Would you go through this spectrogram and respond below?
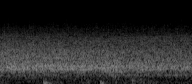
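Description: A wrestling crowd in the video game WWE2K applauds steadily, a dense, even wash of clapping and crowd noise that holds at one level throughout with no talk.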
